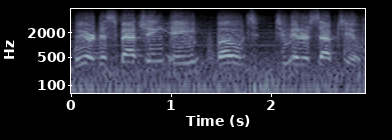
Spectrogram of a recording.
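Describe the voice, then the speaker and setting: A man's voice: sits high, steady tone, normal speed, pushed and bright. A man voicing a stern Coast Guard helicopter radio operator, giving firm, clipped official commands over a marine radio transmission. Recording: muffled radio sound with faint noise.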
